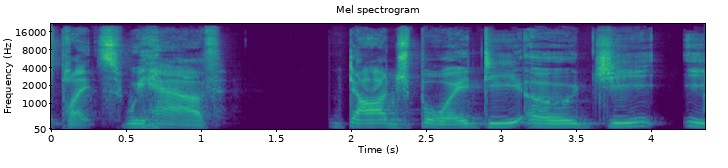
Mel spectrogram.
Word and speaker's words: Doge: We have Dodge Boy, D-O-G-E. I believe it's pronounced Doge Boy.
